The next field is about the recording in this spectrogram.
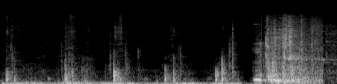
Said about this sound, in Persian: الان میام در رو باز میکنم زنگمون خرابه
